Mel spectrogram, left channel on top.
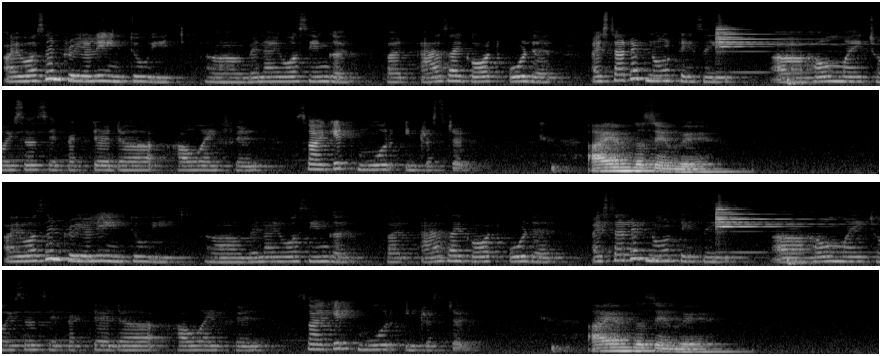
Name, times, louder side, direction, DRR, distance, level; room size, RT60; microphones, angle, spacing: voice 1, 0.0-1.7 2.0-3.5 3.8-5.5 5.9-7.3 7.7-11.3 11.8-13.5, left 2 dB, 50° left, 2.1 m, -30 dB
Bell, 7.1-9.0, right 4 dB, 15° right, 2.0 m, -28 dB
voice 2, 14.6-16.3, left 5 dB, 75° left, 0.5 m, -22 dB
22.0 x 9.8 x 2.9 m
head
